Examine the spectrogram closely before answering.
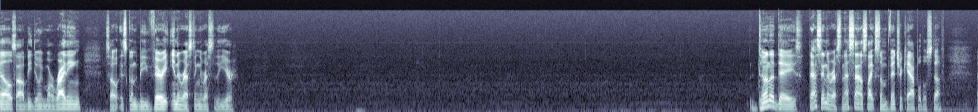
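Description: A man speaks calmly and closely into a microphone, pausing in between.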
